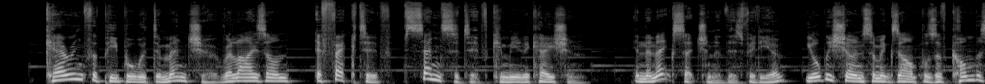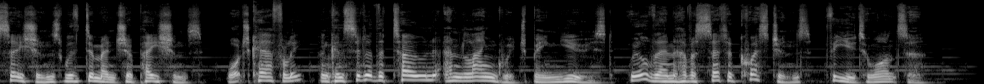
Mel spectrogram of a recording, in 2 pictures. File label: nhs explainer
